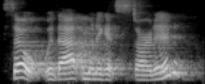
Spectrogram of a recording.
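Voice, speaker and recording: A woman's voice: medium pitch, lively intonation, moderate pace, a little mellow. A woman with a nasal voice from a cold, hosting a live webinar in a friendly, chatty way with frequent ums. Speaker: webinar host. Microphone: computer mic on a web call. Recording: echoey room on a web call.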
